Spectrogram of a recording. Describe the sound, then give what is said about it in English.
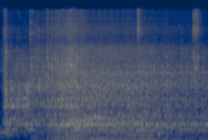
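Engine of an old Austrian Pinzgauer troop carrier used as a safari vehicle, a steady, loud, low rumble with a broad throaty roar that holds evenly throughout, with no talk. “These are our safari vehicles. They're Austrian troop carriers, Pinzgauers they're called.”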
